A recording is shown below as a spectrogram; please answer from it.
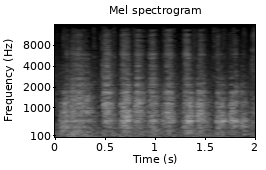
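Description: A coin scraping the latex coating off a scratch-off lottery ticket's winning-numbers panel: quick back-and-forth rasping strokes, about five a second.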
